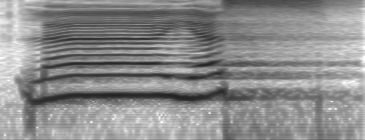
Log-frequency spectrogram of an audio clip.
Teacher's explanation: Sinnya ada desis ya, kayak suara ular, namanya sifat sofir.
